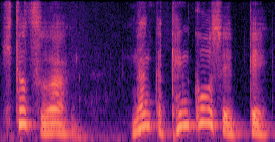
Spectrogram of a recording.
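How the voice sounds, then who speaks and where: Guy on a radio show, slightly high voice that bounces around a lot, telling stories and doing little voices. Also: big pitch swings, slow, darkish tone, slightly rough. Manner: chatty anecdotal storyteller, mimics voices and dialects. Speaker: guest journalist. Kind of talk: radio interview storytelling. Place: radio studio.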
